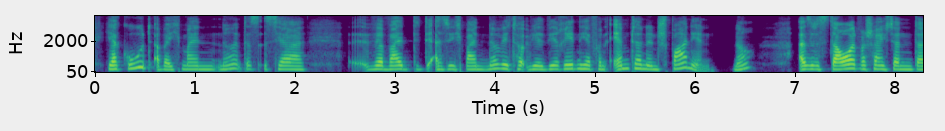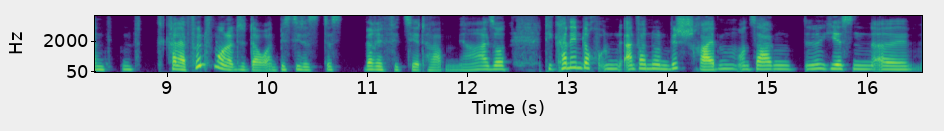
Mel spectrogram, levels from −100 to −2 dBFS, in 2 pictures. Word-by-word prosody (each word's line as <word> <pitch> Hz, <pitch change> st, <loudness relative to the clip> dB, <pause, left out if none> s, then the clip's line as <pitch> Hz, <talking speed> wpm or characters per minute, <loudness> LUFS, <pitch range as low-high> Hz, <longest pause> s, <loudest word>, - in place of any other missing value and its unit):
Ja 200 Hz, -, +6 dB
gut, 235 Hz, +9 st, -1 dB
aber 180 Hz, -1 st, -1 dB
ich 170 Hz, 0 st, -7 dB
meine, 180 Hz, -2 st, -5 dB
ne, 205 Hz, +5 st, -4 dB
das 190 Hz, -1 st, -4 dB
ist 190 Hz, -2 st, -2 dB
ja, 185 Hz, -2 st, 0 dB, 0.5 s
äh -, -, -13 dB
wer 195 Hz, 0 st, +1 dB
wei 190 Hz, +1 st, +2 dB
d 185 Hz, 0 st, -14 dB
d 175 Hz, -, -6 dB
also 185 Hz, 0 st, -3 dB
ich 185 Hz, -1 st, -7 dB
meine, 180 Hz, 0 st, -1 dB
ne, 210 Hz, +3 st, -2 dB
wir 215 Hz, -, +1 dB
tau 195 Hz, 0 st, -2 dB
wir 185 Hz, -1 st, -1 dB
wir 195 Hz, 0 st, -2 dB
reden 215 Hz, +1 st, +1 dB
hier 205 Hz, -2 st, 0 dB
von 185 Hz, -1 st, -5 dB
Ämtern 225 Hz, +3 st, 0 dB
in 180 Hz, -2 st, -2 dB
Spanien, 215 Hz, -, -2 dB, 0.2 s
ne? 195 Hz, +9 st, -4 dB, 0.5 s
Also, 190 Hz, +1 st, +4 dB
das 185 Hz, -1 st, -3 dB
dauert 205 Hz, +5 st, +7 dB
wahrscheinlich 200 Hz, -1 st, -1 dB
dann 180 Hz, -1 st, -1 dB
dann 175 Hz, -1 st, -1 dB
w 180 Hz, 0 st, -7 dB
d -, -, -19 dB
kann 200 Hz, -, +4 dB
ja 165 Hz, -, +7 dB
5 365 Hz, +7 st, +3 dB
Monate 170 Hz, -, +3 dB
dauern, 145 Hz, -1 st, 0 dB
bis 170 Hz, +2 st, -1 dB
die 175 Hz, +1 st, -1 dB
das 155 Hz, -1 st, -1 dB
das 165 Hz, 0 st, -2 dB, 0.2 s
verifiziert 160 Hz, -3 st, -1 dB
haben, 150 Hz, +2 st, -7 dB
ja? 150 Hz, +1 st, -10 dB
Also, 190 Hz, +1 st, +2 dB, 0.4 s
die 205 Hz, -, -6 dB
kann 255 Hz, +7 st, +4 dB
ihm 275 Hz, -, +3 dB
doch 260 Hz, -1 st, +2 dB
n 210 Hz, +1 st, -5 dB
einfach 225 Hz, +2 st, +3 dB
nur 220 Hz, 0 st, +2 dB
'n 200 Hz, +1 st, -4 dB
Wisch 260 Hz, +3 st, +1 dB
schreiben 200 Hz, +6 st, +3 dB
und 190 Hz, -1 st, -5 dB
sagen, 195 Hz, -1 st, +2 dB
ne, 205 Hz, +2 st, -1 dB
hier 215 Hz, -1 st, +3 dB
ist 205 Hz, 0 st, +1 dB
'n, 195 Hz, -1 st, -4 dB
äh 180 Hz, -2 st, +1 dB
190 Hz, 245 wpm, -26 LUFS, 180-210 Hz, 0.5 s, dauert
